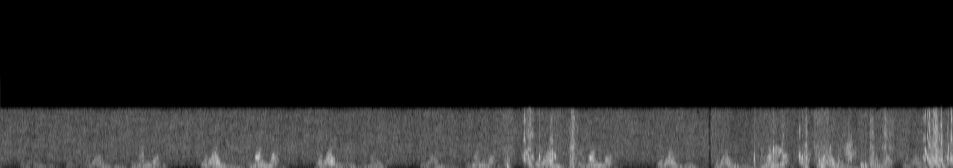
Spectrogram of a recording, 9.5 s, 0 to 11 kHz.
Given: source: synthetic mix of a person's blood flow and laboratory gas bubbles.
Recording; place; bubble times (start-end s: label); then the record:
Doppler ultrasound of blood flow; precordium
5.02-5.13 s: bubbles
5.21-5.43 s: bubbles
5.47-5.59 s: bubbles
5.68-5.85 s: bubbles
7.51-7.58 s: bubbles
7.62-7.86 s: bubbles
7.96-8.11 s: bubbles
8.14-8.29 s: bubbles
8.36-8.94 s: bubbles
9.21-9.54 s: bubbles
From the record:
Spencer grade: 2 (many but less than half of the cardiac periods contain bubble signals, singularly or in groups); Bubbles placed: only in the low amplitude regions of the cardiac cycle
